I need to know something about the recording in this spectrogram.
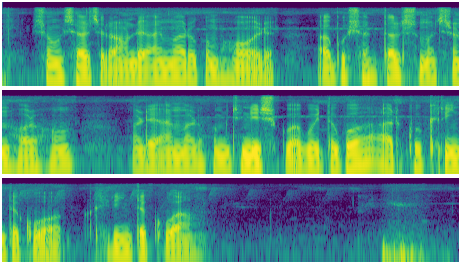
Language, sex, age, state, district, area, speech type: Santali, male, 18-30, West Bengal, Birbhum, rural, spontaneous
